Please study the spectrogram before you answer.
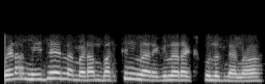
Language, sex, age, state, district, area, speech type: Kannada, male, 30-45, Karnataka, Kolar, rural, conversation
